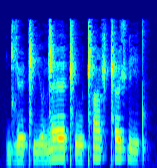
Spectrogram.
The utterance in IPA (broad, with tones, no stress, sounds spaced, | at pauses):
d͡ʑ ø˩ ǁʰ i˩ ʊ̯ ŋ͡ǁ ɛː˥ ǁʰ u˩ ǁʰ ã˥ ʂ ǁʰ œ˥ ʒ ɗ iː˧ t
